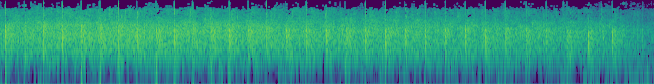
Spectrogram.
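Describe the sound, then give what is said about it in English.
A church audience applauds its graduates steadily for several seconds, a dense wash of many hands clapping with a few sharper claps standing out, holding level before easing slightly at the end. “At this time, let's give our graduates a round of applause.”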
